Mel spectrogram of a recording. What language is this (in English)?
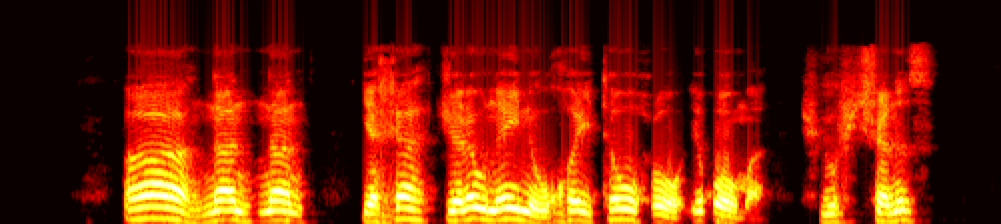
Abkhazian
